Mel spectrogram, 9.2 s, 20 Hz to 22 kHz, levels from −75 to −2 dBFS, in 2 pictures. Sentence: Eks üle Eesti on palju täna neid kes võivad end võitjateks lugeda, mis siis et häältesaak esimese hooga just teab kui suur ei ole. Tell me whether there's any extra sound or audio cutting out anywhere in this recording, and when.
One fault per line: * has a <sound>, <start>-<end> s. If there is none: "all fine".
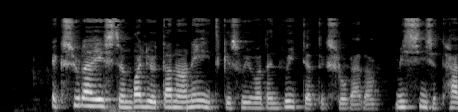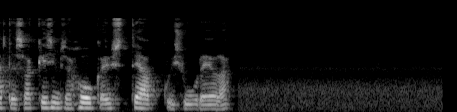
all fine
